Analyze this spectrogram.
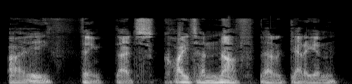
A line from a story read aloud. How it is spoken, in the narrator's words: Zakath snapped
